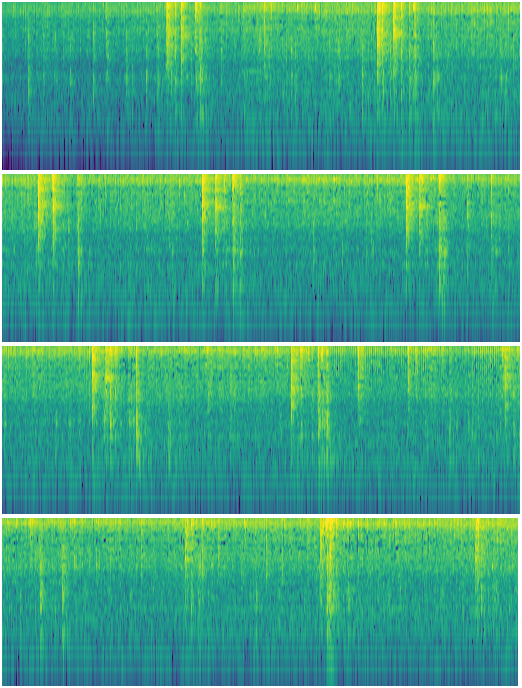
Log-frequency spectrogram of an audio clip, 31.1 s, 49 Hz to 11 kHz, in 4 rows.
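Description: Bicycle drivetrain spinning in place: the chain runs over an 11-34 cassette with a steady hiss, and a sharp click comes about every three seconds as the Microshift rear derailleur shifts the chain onto the next sprocket.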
